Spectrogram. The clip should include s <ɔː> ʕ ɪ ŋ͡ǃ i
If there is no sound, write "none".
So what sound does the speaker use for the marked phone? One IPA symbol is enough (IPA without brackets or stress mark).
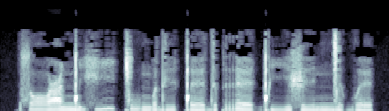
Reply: ɔː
